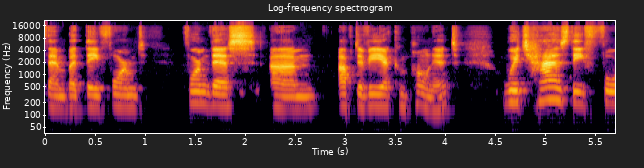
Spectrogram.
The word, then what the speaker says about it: Optavia: So tell us a little bit about, is it Optavia? Am I pronouncing it correctly? Optavia. Mamma Mia. Optavia.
